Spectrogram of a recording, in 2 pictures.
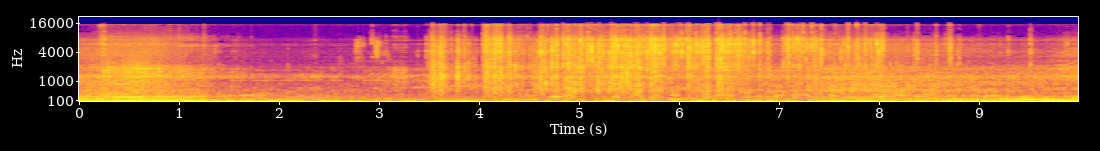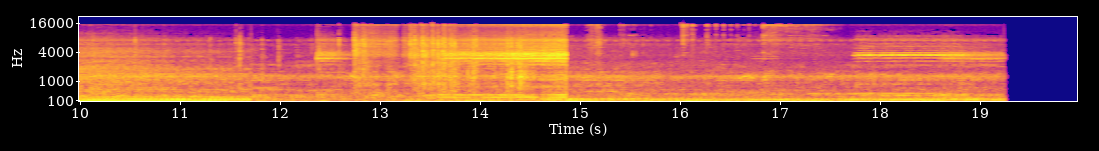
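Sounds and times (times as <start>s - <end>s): plastic packet crinkling: 2.8s - 10.8s, 11.4s - 14.9s.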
